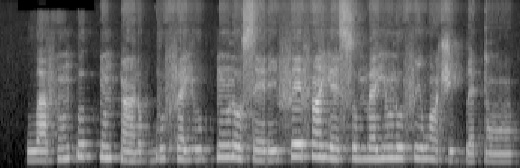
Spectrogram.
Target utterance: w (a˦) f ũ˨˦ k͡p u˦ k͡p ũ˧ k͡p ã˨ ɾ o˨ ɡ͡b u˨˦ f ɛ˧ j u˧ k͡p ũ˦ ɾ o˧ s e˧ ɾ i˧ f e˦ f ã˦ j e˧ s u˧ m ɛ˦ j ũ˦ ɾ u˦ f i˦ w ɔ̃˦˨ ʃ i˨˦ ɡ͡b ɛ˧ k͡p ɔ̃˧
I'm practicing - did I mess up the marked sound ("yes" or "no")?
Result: yes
